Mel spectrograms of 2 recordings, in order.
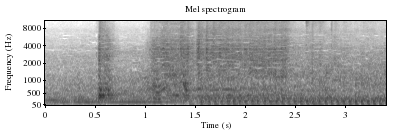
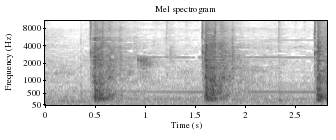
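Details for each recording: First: Honda Beat FI scooter with a click-no-crank complaint, repeat test with the starter jumped directly: brief starter whirr, then the engine catches into a steady idle with no grinding or slipping; starter motor and bendix are fine. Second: Honda Beat FI scooter with a new battery measuring 12.42 V and a working horn: the starter gives sharp clicks about a second apart but does not crank, and voltage has not dropped.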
